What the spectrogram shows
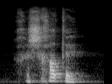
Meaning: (adjective) inflection of geschat: 1. masculine/feminine singular attributive 2. definite neuter singular attributive 3. plural attributive
- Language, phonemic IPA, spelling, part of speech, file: Dutch, /ɣəˈsxɑtə/, geschatte, verb / adjective, Nl-geschatte.ogg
